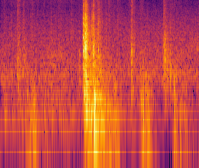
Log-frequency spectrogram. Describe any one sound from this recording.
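A truck tailgate slams shut with a loud bang.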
